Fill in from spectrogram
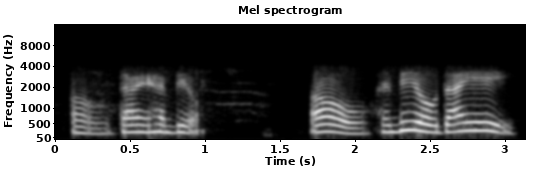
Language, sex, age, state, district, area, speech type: Manipuri, female, 18-30, Manipur, Tengnoupal, rural, conversation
